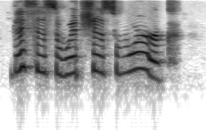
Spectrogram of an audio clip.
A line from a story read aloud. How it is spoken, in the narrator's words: cried Mr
